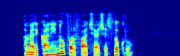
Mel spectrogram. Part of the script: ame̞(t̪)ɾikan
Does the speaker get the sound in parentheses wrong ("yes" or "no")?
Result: yes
